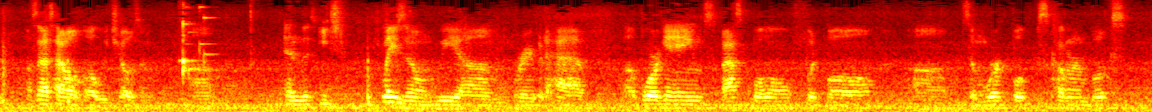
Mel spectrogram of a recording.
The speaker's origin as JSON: {"language": "English", "town": "New York City", "region": "New York", "country": "United States", "tie": "born or raised there", "said": "I came born and raised in New York City. And in New York City then, they had play streets."}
